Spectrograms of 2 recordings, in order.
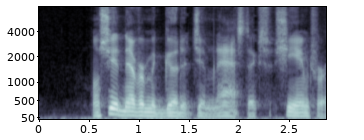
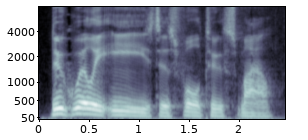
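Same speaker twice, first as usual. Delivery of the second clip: ordinary delivery, nothing marked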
